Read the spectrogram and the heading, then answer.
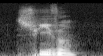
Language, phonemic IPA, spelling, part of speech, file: French, /sɥi.vɑ̃/, suivant, adjective / noun / verb, Fr-suivant.ogg
- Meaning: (adjective) next, following; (noun) follower, attendant; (verb) present participle of suivre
